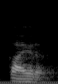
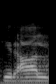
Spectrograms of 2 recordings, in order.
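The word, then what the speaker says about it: chiral: Carbon which is bonded to 4 different atom or group is called कायरल। बहुत सारे लोग किराल भी बोलते हैं इसको। किराल और कायरल एक ही चीज, अलग अलग लोगों का अलग अलग प्रोनाउंसिएशन।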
